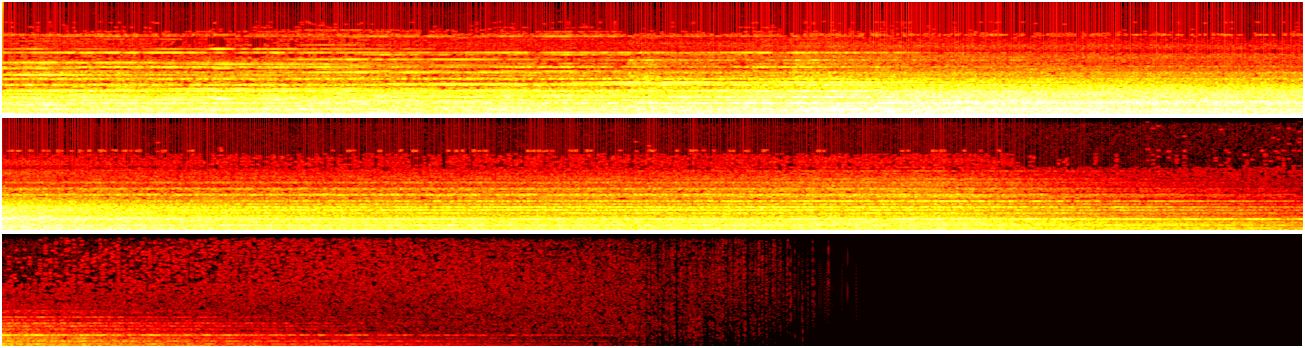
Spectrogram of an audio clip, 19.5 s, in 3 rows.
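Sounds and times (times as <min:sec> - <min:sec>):
eerie orchestral horror music: 0:00.0 - 0:13.8.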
